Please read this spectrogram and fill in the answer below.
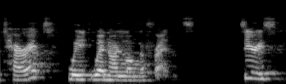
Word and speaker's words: tarot: It's the pronunciation of the word tarot. It's not tarot. It's not. It's not tarot. Don't say tarot. Parrot. Tarot. Tarot. Tarot. Like parrot. Like parrot.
